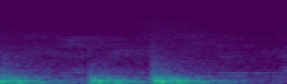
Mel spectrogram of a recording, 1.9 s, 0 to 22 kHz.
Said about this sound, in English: That is really a lot of hammering. I know, I'm trying to figure out. That is 100% my office straight above us. So. Are they supposed to be hanging something in your office? No. Well, it looks like they are. It sounds like it.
